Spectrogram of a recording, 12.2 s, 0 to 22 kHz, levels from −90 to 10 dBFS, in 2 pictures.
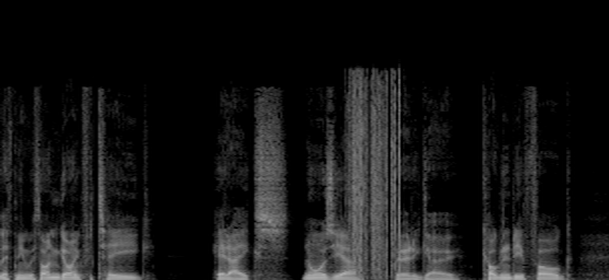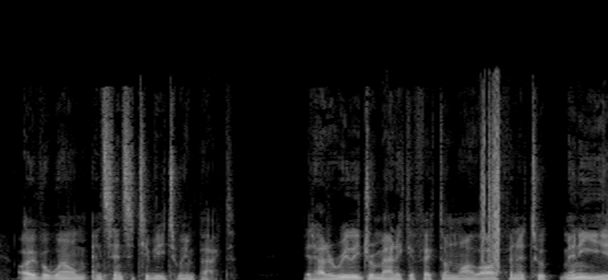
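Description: Cable scratch noise appears from 3.46 to 4.00 s, then louder from 10.88 to 11.09 s. Rough, uneven rustling sits over the speech, likely from a worn connector being moved.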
